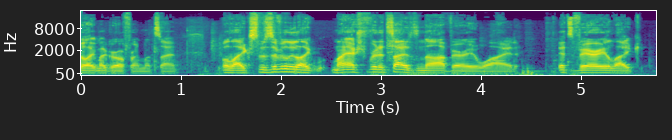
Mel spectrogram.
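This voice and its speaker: Young male podcast co-host, low voice, loose and profane, full of "like" fillers. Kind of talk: casual chat.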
